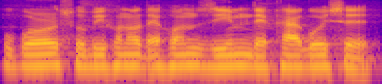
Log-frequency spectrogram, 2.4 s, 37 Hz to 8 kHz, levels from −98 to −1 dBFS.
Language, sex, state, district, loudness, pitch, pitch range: Assamese, male, Assam, Hailakandi, -18 LUFS, 120 Hz, 115-125 Hz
